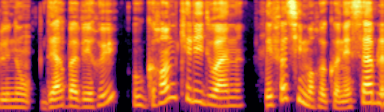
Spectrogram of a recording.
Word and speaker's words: Chélidoine: ses substances actives alcaloïdes avec le Che qui se prononce que l'origine grecque du M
